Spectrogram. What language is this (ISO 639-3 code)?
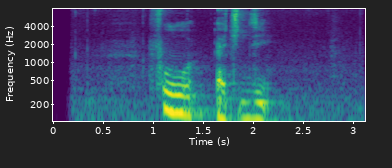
rus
